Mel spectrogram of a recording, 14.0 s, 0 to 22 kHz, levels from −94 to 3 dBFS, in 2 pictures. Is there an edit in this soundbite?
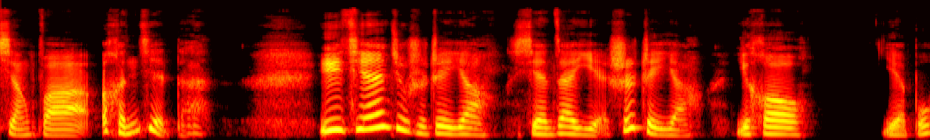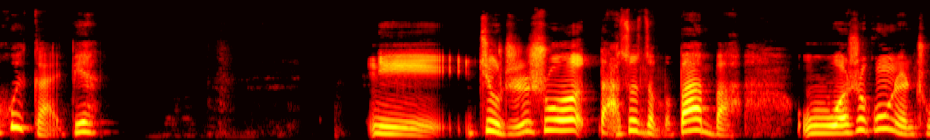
no; 0 cuts

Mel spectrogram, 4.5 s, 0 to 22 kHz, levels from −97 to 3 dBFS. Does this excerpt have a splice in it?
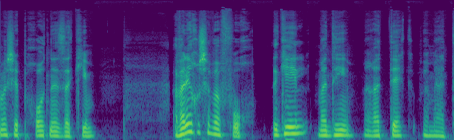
no; 0 cuts

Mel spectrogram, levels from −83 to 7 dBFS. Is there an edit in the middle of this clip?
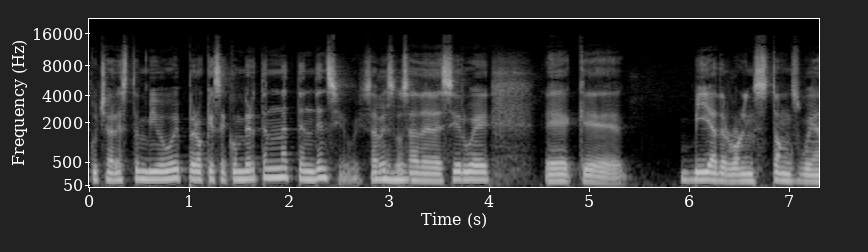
no; 0 cuts

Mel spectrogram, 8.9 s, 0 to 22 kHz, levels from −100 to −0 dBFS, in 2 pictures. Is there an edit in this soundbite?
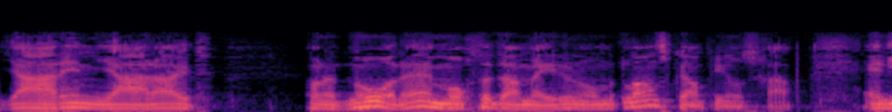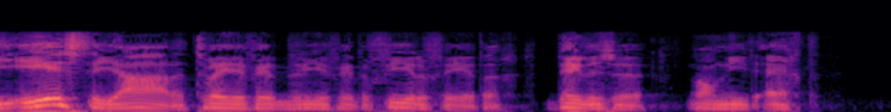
yes; 2 cuts; at 1.5 s, 7.1 s

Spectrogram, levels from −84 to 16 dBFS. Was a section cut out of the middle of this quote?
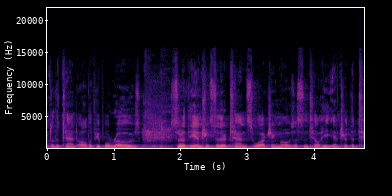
no; 0 cuts

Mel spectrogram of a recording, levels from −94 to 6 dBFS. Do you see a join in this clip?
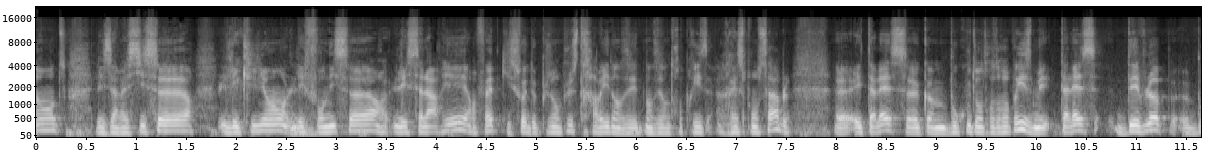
yes; 1 cut; at 1.8 s

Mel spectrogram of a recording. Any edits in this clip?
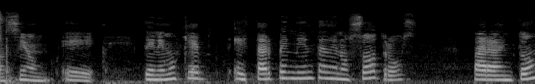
no; 0 cuts

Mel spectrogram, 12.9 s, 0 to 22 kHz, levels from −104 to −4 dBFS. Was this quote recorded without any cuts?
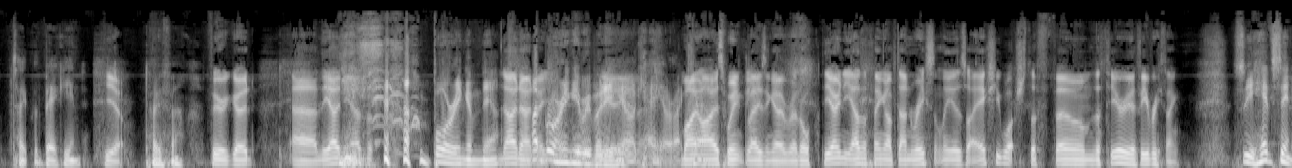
no; 2 cuts; at 0.9 s, 8.2 s

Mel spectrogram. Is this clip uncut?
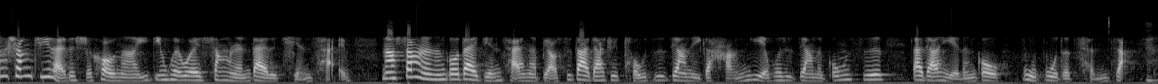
yes; 0 cuts

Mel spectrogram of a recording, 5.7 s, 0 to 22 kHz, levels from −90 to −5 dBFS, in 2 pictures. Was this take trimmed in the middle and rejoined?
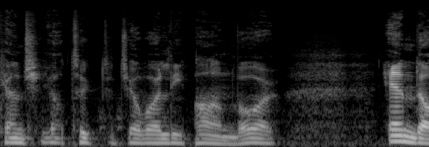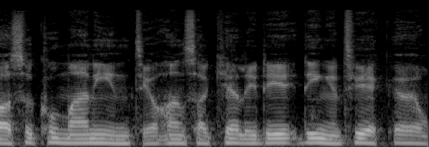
yes; 2 cuts; at 1.3 s, 3.8 s

